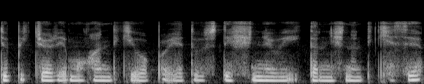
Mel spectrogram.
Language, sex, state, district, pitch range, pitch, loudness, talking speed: Nagamese, male, Nagaland, Kohima, 180-195 Hz, 185 Hz, -17 LUFS, 210 wpm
